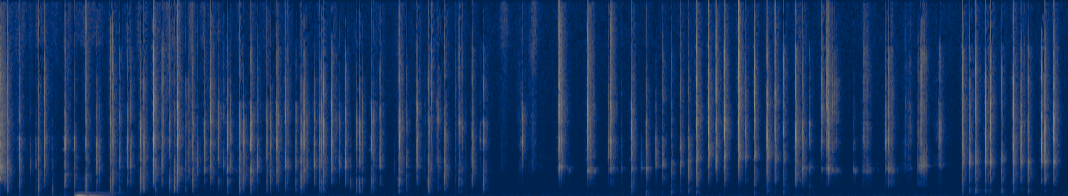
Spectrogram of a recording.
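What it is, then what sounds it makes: Bar of soap tapped and scratched with fingernails. A small, dry, unwrapped solid green bar of soap is held in the palm over an empty glass bowl while long white acrylic nails tap and scratch across its surface and the hand grips it. A single low thump opens the clip, then dense, rapid clicks and bright scratchy ticks continue throughout.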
